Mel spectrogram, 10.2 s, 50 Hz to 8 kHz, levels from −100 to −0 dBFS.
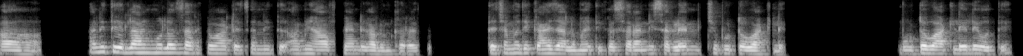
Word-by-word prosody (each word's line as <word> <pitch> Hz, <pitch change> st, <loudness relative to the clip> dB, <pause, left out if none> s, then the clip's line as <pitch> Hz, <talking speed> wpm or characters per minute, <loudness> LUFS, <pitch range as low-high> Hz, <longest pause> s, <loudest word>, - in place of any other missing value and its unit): हां, 145 Hz, -1 st, +2 dB
हां. 135 Hz, -1 st, -8 dB, 0.5 s
आणि 215 Hz, +2 st, 0 dB
ते 210 Hz, -1 st, +8 dB
लहान 190 Hz, -1 st, +5 dB
मुलासारखं 175 Hz, -4 st, +1 dB
वाटायचं 155 Hz, 0 st, -3 dB
आणि 160 Hz, 0 st, -8 dB
ते -, -, -1 dB
आम्ही 160 Hz, +1 st, -5 dB
हाफ 145 Hz, -1 st, -1 dB
पँट 150 Hz, -1 st, -4 dB
घालून 135 Hz, -2 st, 0 dB
करायचो. 130 Hz, 0 st, -3 dB, 0.6 s
त्याच्यामध्ये 170 Hz, +2 st, -1 dB
काय 160 Hz, 0 st, +2 dB
झालं 150 Hz, -4 st, +2 dB
माहिती 140 Hz, 0 st, -4 dB
का 145 Hz, -, -2 dB
सरांनी 145 Hz, +1 st, -1 dB
सगळ्यांची 145 Hz, +1 st, -1 dB
बुटं 150 Hz, -2 st, +1 dB
वाटले. 135 Hz, -1 st, +1 dB, 1.2 s
बूटं 145 Hz, +3 st, +5 dB
वाटलेले 155 Hz, 0 st, +3 dB
होते 140 Hz, -1 st, 0 dB
150 Hz, 150 wpm, -22 LUFS, 140-160 Hz, 1.2 s, ते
